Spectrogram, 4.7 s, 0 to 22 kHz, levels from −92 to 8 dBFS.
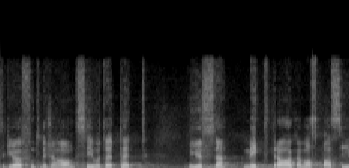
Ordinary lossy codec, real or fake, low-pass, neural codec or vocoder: AAC, 96 kbps; fake; 14.4 kHz; codec, 44.1 kHz, 2.6 kbps, DAC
